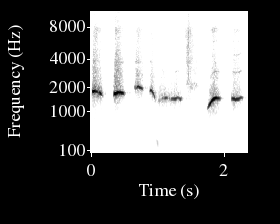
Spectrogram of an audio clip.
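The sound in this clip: A person whistles a short, bright tune as a greeting. Clear, mostly even-pitched notes follow one another with brief gaps, the later notes held a little longer, with no talk.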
